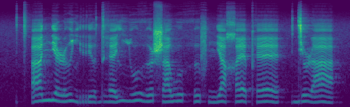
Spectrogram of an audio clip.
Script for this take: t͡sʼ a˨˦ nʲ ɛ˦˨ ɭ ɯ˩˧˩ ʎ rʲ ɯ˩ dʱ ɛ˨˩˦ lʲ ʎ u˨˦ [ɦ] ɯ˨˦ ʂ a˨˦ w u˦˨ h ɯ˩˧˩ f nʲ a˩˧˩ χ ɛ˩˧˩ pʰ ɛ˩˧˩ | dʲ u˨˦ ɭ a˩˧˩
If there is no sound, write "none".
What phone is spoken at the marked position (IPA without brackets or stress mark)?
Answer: ɦ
